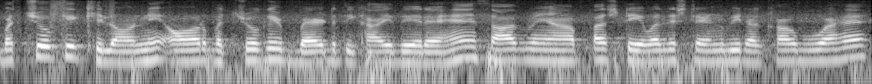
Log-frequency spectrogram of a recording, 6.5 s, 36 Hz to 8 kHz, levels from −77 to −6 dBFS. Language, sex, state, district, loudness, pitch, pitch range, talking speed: Hindi, male, Madhya Pradesh, Katni, -14 LUFS, 160 Hz, 155-170 Hz, 185 wpm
